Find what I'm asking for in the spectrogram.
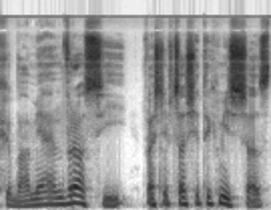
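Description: A man speaks at a moderate pace. His tone is dark, mellow and somewhat breathy. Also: quiet background. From Poland, childhood partly in Kenya. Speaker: traveller and real estate investor; guest. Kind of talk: casual interview. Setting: studio. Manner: halting, many fillers. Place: studio. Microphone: studio mic.

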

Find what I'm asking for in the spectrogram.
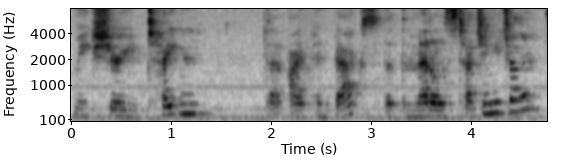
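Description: A woman talks at a moderate pace, her loudness swinging widely. Noticeable background noise runs behind her. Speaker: presenter. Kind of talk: tutorial. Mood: calm, gentle. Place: kitchen.

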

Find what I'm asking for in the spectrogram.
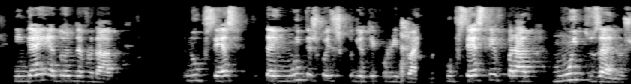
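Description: A woman with a fairly high voice speaks at a moderate pace, with ordinary pitch variation, big swings in loudness and long, frequent pauses. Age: 40s. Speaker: municipal vice-mayor. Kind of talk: council meeting debate. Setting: video call. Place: home room. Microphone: video call.

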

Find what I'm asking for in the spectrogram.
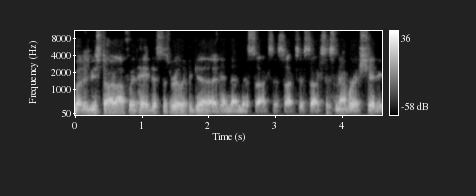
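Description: There is a quiet background. A man with an American accent speaks at a moderate pace. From New York. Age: 50s. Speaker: record producer and mixing engineer; guest. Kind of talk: casual interview and student Q&A. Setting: video call from home. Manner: casual, swears freely. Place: home room. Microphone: video call.

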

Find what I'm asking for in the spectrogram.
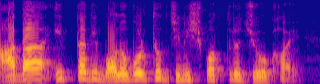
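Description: The text is read out plainly. Its pitch shifts in ordinary fashion.

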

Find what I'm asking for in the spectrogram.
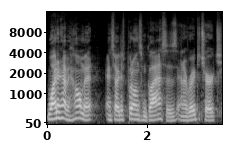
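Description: A man at a very fast pace with ordinary pitch variation, over a quiet background. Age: 30s. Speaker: company founder and president. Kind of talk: motivational talk at staff meeting. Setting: company meeting room with staff. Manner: casual, with filler words. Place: meeting room.

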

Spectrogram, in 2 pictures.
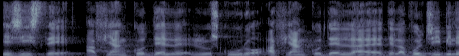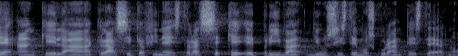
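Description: A man's ordinary speaking voice at a medium pitch and moderate pace, with lively intonation and a quiet background. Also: hardly any pauses. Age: 50s. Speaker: company representative; presenter, speaker. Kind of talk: technical product presentation. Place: hall. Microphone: podium.

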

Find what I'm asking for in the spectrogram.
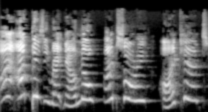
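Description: A woman uses a put-on character voice with an extremely high pitch and big pitch swings. Her tone is fairly bright, and her pace is moderate.

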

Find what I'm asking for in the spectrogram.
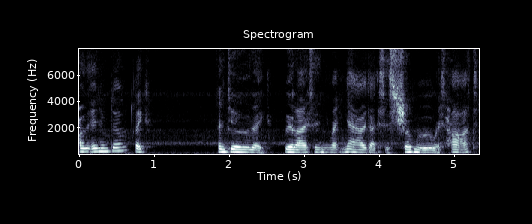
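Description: A woman speaks quietly at a fairly slow pace. Her pitch sits at a medium level with ordinary variation. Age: adult. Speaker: anime YouTuber. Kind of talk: casual vlog monologue. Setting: bedroom at night. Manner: quiet, subdued; hesitant, many fillers.

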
